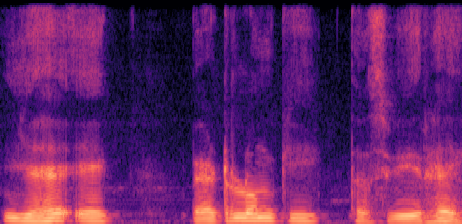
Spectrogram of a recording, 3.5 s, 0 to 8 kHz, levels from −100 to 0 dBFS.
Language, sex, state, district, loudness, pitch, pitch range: Hindi, male, Rajasthan, Jaipur, -18 LUFS, 115 Hz, 110-125 Hz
